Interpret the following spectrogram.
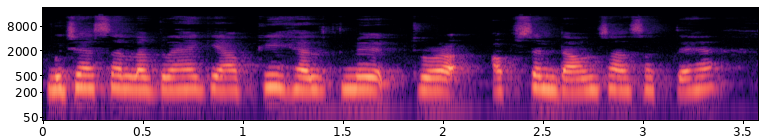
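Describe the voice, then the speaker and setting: Giving a casual tarot reading, this Indian-accented woman sounds blocked-up and nasal from a cold. Her dark voice is a little high with little pitch movement, delivered at a moderate pace. She slips English words in and uses the same check-in phrases again and again.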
